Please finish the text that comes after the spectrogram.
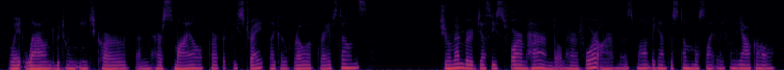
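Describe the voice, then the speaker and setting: A woman's voice: sits low, level tone, moderate pace, mellow, no room sound. A woman narrating a scripted story in an ASMR audiobook style.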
